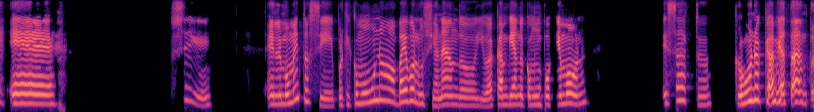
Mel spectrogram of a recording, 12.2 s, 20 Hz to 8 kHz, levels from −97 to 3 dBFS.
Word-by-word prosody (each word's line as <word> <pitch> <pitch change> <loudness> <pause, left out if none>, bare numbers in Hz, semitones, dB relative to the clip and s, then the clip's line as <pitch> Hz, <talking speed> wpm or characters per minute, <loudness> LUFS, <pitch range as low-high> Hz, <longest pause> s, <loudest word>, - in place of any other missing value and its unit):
Eh 250 -1 +5 1.8
Sí, 230 - -9 0.8
en 235 0 0
el 235 0 0
momento 310 - -1
sí, 195 -9 -6
porque 215 +5 -10
como 260 +3 -4
uno 335 -2 -1
va 285 - +4
evolucionando 230 -8 -1
y 190 -2 -10
va 185 +3 -3
cambiando 230 +1 +1
como 225 - -4
un 230 0 -6
Pokémon 240 +4 0 1.1
exacto, 265 -5 -6 0.3
como 245 +5 +1
uno 345 +1 +4
cambia - - +4
tanto. 265 -9 +3
245 Hz, 110 wpm, -24 LUFS, 225-285 Hz, 1.8 s, Eh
